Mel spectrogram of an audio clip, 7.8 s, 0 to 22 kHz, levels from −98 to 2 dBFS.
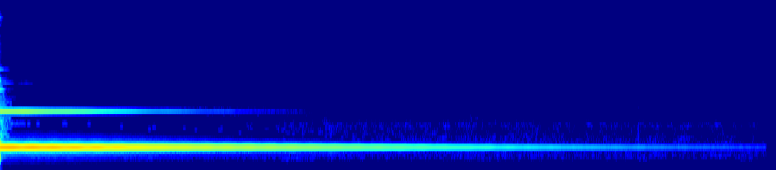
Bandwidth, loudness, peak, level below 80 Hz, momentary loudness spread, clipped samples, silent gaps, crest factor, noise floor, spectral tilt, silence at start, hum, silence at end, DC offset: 2.7 kHz; -36 LUFS; -24 dBFS; under -90 dBFS; 24 LU; under 0.1%; none; 16 dB; -81 dBFS; 8 dB/octave; 0 s; none; 3.25 s; under 0.1%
